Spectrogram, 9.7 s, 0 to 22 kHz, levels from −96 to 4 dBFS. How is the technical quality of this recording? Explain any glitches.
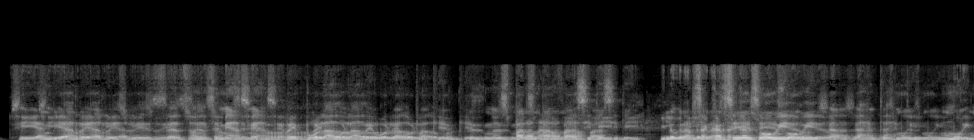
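The recording has one clear technical problem: the speech is doubled throughout. A second, full-band copy trails the original by roughly 300 ms, sitting around 5 dB lower, so every syllable gets a distinct, slightly softer repeat. This doubled audio track is likely a second capture of the same signal through a slower path being mixed back in, or an edit holding two copies out of step. The copy carries no reverb tail or room colouring. On a spectrogram, each speech burst is mirrored by a fainter, identically shaped pattern shifted right by about a third of a second, and the waveform shows matching echoed envelopes at that fixed offset.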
